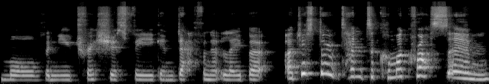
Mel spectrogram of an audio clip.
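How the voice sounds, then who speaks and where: A woman's high-pitched, bright, sharp voice at a moderate pace, with a slight Staffordshire accent. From England, Staffordshire (Stafford). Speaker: vegan health coach. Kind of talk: casual interview chat. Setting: online livestream.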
